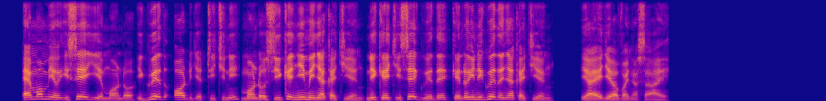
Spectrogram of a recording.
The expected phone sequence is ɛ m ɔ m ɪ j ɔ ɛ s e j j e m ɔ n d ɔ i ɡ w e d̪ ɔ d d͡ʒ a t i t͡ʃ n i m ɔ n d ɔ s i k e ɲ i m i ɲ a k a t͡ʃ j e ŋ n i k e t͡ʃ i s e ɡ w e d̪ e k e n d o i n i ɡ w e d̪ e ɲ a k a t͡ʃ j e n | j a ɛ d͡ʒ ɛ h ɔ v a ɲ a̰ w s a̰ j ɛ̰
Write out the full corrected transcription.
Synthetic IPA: ɛ m ɔ m ɪ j ɔ i s e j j e m ɔ n d ɔ i ɡ w e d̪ ɔ d d͡ʒ a t i t͡ʃ n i m ɔ n d ɔ s i k e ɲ i m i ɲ a k a t͡ʃ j e ŋ n i k e t͡ʃ i s e ɡ w e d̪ e k e n d o i n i ɡ w e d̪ e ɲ a k a t͡ʃ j e ŋ | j a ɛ d͡ʒ ɛ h ɔ v a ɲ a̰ s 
